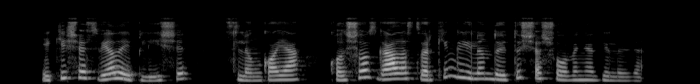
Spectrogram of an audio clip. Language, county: Lithuanian, Panevėžys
